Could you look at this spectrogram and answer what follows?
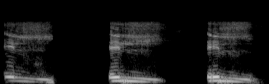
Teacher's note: اللام من بداية اللسان إلى آخره مع أضراس الثنايا العليا، أضراس العليا، يعني أضراس العليا، فنقول ال هكذا.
